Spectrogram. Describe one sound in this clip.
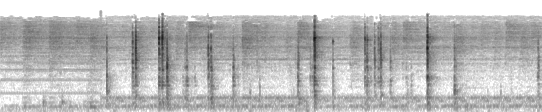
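Small metal parts clink and knock.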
